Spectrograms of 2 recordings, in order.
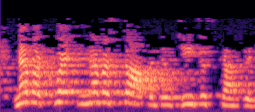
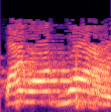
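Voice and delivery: higher, louder, slow anguished plea; crying out for water; 7 semitones higher, 6 dB louder, slower than usual. Retold or imitated. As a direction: cry it out in torment. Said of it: "he cries".

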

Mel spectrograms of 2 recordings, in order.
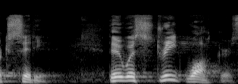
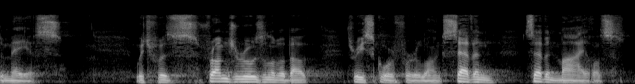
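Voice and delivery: measured, lower Bible reading; scripture reading; 5 semitones lower than usual. Acted. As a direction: read the passage to the congregation. Reads scripture aloud.

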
